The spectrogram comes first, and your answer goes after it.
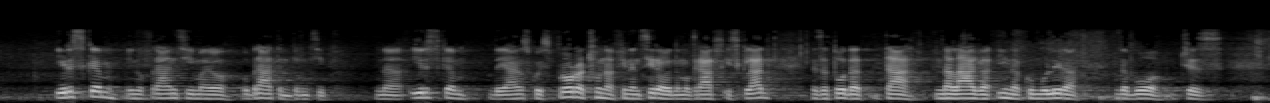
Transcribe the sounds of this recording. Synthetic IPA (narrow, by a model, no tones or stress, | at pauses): iɾskɛminufɾaːnt̪siːmaːjɔɔbɾaːt̪ənpɾint̪siːp | naiɾskɛm | d̪ɛjaːnskɔispɾoːɾat͡ʃuːnafinantsiːɾajɔd̪ɛmɔɡɾaːfskisklaːt̪zat̪oːd̪at̪aːnalaːɡaʔinakumuliːɾad̪abot͡ʃɛz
